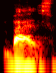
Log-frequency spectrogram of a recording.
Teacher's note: S is between two vowels, so it's going to sound as Z.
